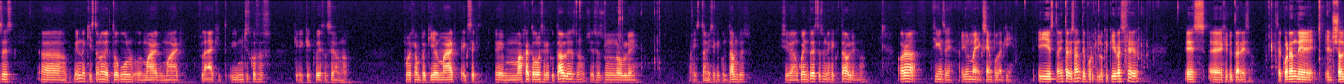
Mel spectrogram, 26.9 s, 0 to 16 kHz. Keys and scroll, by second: 12.7 *, 13.0 *, 21.9 Caps_Lock, 22.0 u, 22.7 Up, 22.9 Up, 25.4 Caps_Lock, 26.4 alt+!.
